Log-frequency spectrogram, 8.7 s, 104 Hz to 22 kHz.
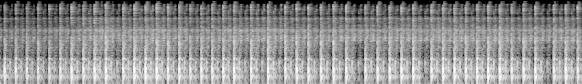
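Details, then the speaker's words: OKMO T16B brass half-tracked Lanz-type model tractor, small petrol engine, very first start using the drill cranking unit. Slow revving with crisp single-cylinder popping at about three beats a second, steady and even; healthy. "Really happy with the slow revving. Whoop. Oh, listen to that. Listen to the difference."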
